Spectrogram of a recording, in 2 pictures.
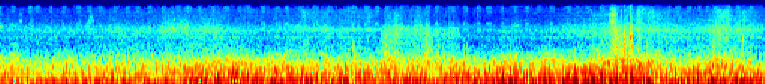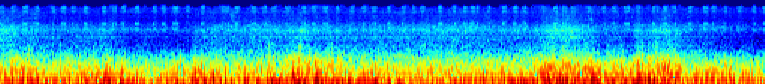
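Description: Wind rushing over the microphone in flight under a tandem paraglider: a steady low rumble that swells and eases, with a few brief sharper noises between about five and ten seconds in.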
